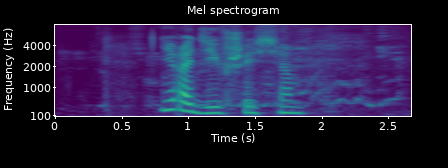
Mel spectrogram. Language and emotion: Russian, neutral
